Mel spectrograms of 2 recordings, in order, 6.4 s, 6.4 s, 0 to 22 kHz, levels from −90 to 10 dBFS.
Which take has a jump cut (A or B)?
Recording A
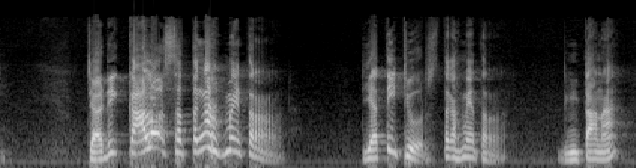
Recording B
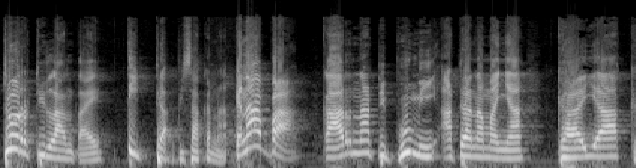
B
